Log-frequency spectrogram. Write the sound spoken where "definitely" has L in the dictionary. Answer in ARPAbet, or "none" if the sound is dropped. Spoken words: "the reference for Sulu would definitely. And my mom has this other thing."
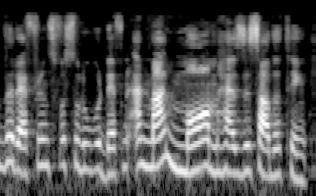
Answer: none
